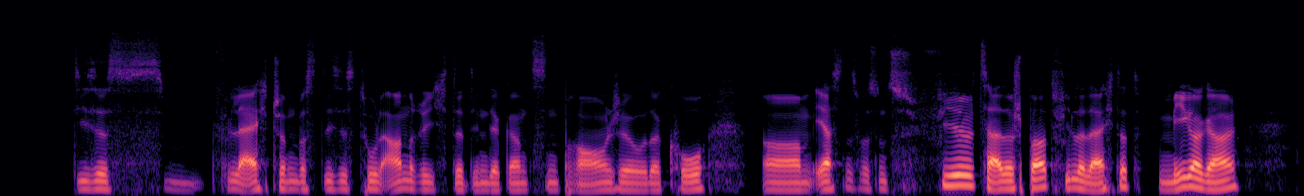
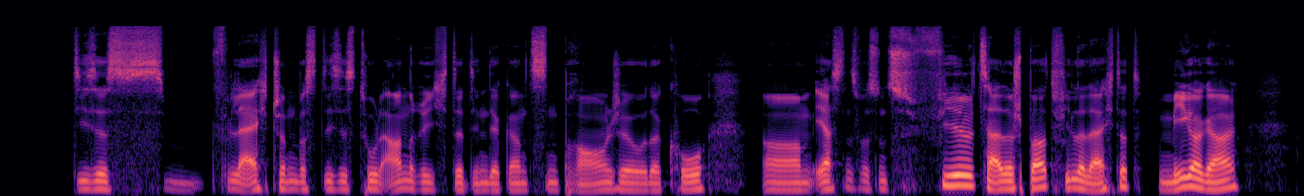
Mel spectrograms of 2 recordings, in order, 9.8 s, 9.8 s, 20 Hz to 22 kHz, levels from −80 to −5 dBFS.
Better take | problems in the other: second | muffled; very; fading above 3.5 kHz

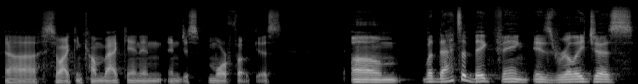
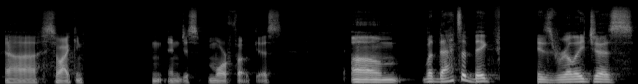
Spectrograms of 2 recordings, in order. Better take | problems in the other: first | audio cutting out; at 1 s for 0.5 s and at 5 s

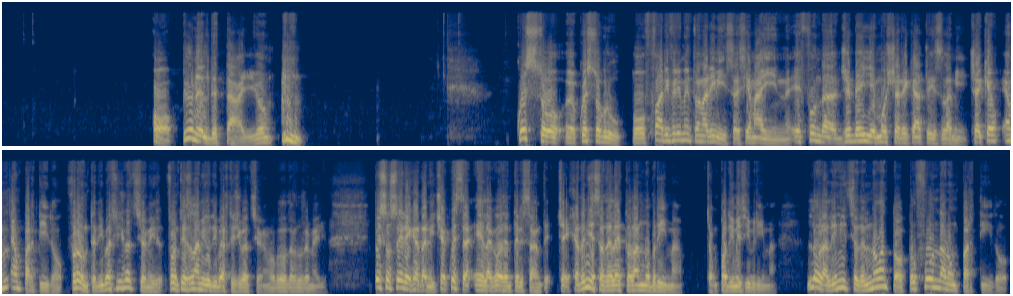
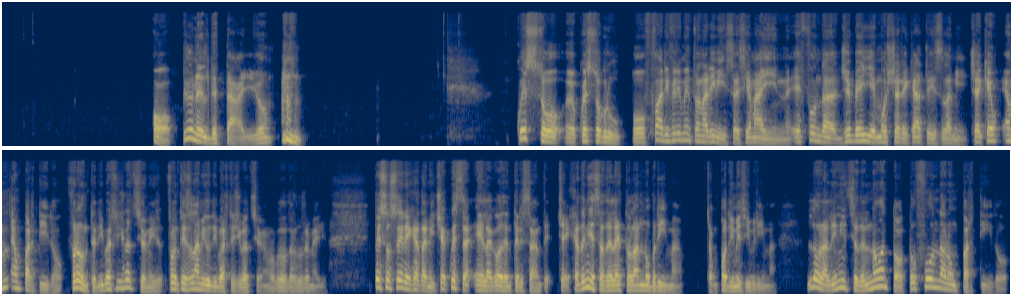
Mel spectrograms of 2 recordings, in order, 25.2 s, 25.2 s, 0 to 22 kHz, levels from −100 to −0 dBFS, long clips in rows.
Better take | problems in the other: second | distortion; slight; 10 dB below the speech

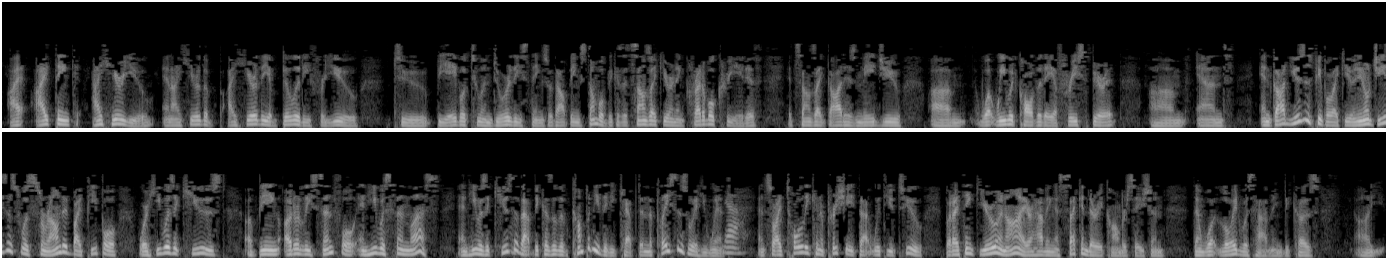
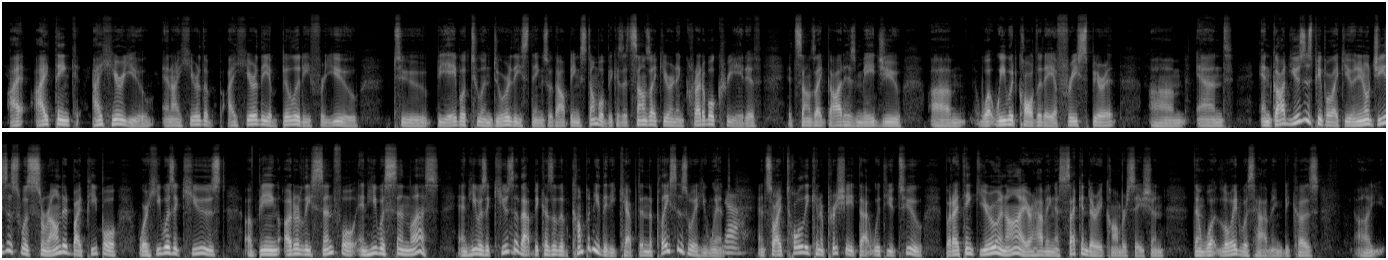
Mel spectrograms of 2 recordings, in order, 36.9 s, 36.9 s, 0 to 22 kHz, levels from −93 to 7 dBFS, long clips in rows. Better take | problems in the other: second | garbled, watery; badly; nothing above 5.5 kHz

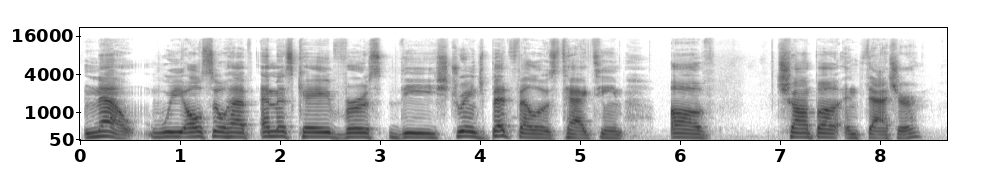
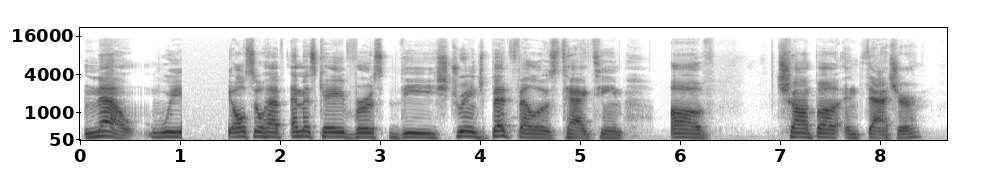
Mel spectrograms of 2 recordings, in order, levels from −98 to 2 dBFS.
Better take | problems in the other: first | audio freezing; at 1 s

